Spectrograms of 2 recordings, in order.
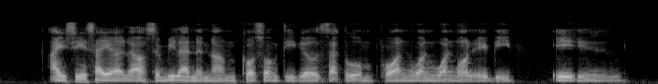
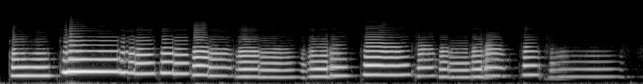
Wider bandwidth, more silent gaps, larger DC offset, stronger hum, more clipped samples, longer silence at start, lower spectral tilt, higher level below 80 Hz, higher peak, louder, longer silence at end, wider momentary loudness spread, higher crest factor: first, 7.6 kHz vs 6.2 kHz; neither; neither; neither; neither; first, 0.5 s vs 0.1 s; first, -5.5 dB/octave vs -4 dB/octave; second, -64 dBFS vs -52 dBFS; second, -6 dBFS vs 0 dBFS; second, -26 LUFS vs -12 LUFS; first, 0.35 s vs 0.2 s; second, 9 LU vs 20 LU; first, 18 dB vs 12 dB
